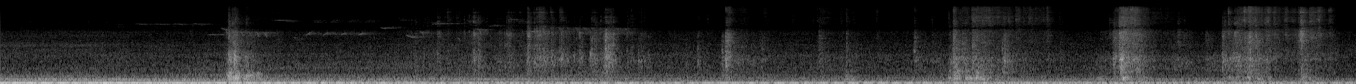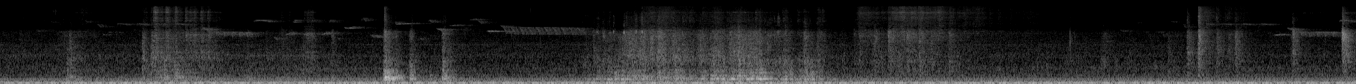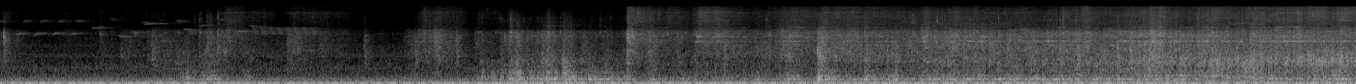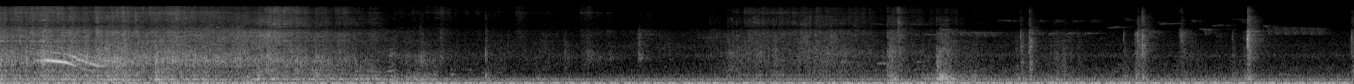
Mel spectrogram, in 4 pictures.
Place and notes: cologne, soundmap, stadtgarten, kühlwagen - cologne, soundmap, stadtgarten, kühlwagen
soundmap: köln/ nrw
kuehlwagen für getränke beim ausladen, brummen des generators, rollen, scheppern der kästen, passanten, morgens
project: social ambiences/ listen to the people - in & outdoor nearfield recordings
projekt klang raum garten
venloerstr, stadtgarten, einfahrt, 9 June 2008, ~17:00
